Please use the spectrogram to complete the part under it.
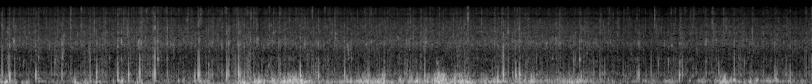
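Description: Rain patters steadily on a wet path and fallen leaves outdoors.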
